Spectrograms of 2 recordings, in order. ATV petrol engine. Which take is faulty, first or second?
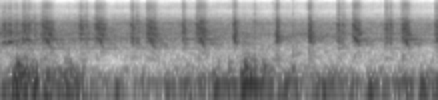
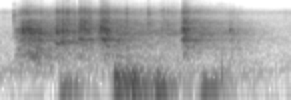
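first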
